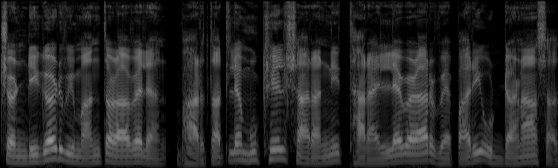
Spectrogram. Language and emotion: Goan Konkani, neutral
